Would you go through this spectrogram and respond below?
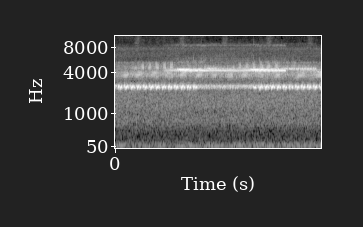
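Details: High metallic ringing from a bell cricket, a sustained shrill note with a rapidly pulsing, beaded trill just beneath it, and soft clicks repeating about every second.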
